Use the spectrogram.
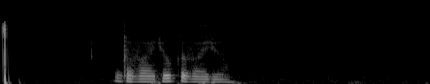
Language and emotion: Russian, sad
